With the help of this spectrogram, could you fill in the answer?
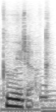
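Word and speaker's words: geoduck: Like it's spelled like geod duck, but you say gooey duck.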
